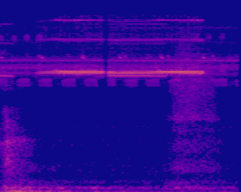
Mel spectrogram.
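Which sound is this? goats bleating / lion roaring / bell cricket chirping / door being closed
bell cricket chirping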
